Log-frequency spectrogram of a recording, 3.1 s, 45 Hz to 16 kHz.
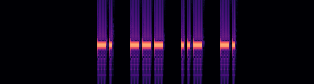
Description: Morse code, heard as a keyed tone, about 40 wpm, spaced as for 29 wpm, 700 Hz. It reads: NOUN
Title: 2x Character Spacing - Top 500 Words - 40wpm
